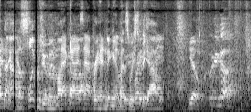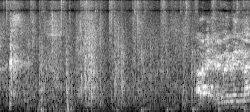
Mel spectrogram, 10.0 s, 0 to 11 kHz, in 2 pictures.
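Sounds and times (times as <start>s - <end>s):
footsteps on hard floor: 4.6s - 10.0s.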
